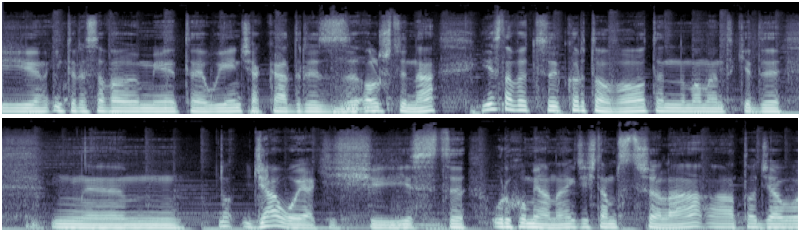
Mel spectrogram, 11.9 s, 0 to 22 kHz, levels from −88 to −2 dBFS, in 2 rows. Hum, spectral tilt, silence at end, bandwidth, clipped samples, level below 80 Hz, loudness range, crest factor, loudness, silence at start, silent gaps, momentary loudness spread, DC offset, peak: none; -6 dB/octave; 0 s; 14.5 kHz; under 0.1%; -40 dBFS; 1 LU; 14 dB; -17 LUFS; 0 s; none; 6 LU; under 0.1%; -2 dBFS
